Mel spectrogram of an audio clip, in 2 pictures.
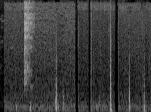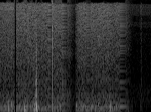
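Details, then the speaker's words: Simulated Korotkoff sounds from an interactive student blood pressure trainer: soft regular low thumps over a steady hum as a slider simulates cuff deflation, with realistic sound simulation for learning blood pressure measurement. "Here is of our product showcase on how the students will use the products and learns taking blood pressure while they listen the croak of sound."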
